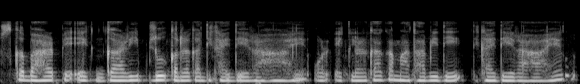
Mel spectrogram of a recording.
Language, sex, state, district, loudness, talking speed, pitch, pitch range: Hindi, female, Arunachal Pradesh, Papum Pare, -18 LUFS, 235 wpm, 180 Hz, 180-190 Hz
